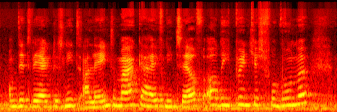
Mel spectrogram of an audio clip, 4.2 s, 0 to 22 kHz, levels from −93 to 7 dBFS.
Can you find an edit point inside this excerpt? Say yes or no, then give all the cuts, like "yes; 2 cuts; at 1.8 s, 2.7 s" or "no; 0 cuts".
no; 0 cuts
